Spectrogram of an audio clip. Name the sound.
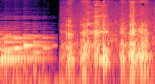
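pig grunting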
